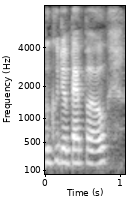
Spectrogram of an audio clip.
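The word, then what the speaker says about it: Buca di Beppo: I still have not been to that Capri room at Buco de Beppo.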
